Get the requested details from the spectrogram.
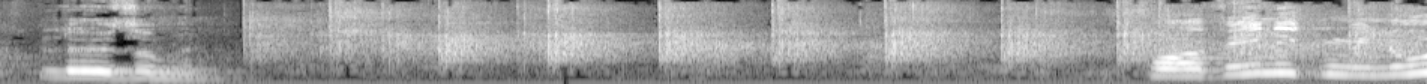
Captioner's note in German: Beifall Freie Demokraten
